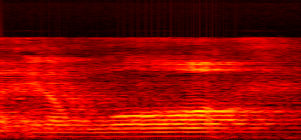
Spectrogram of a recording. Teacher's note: امری 4 حرکات لمبا کیا. الی اللہ، الا میں لام باریک ہے اور لفظ اللہ کا لام اس میں جلالہ پر ہے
